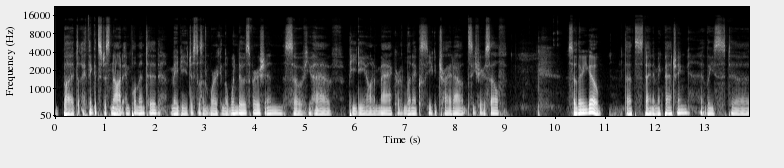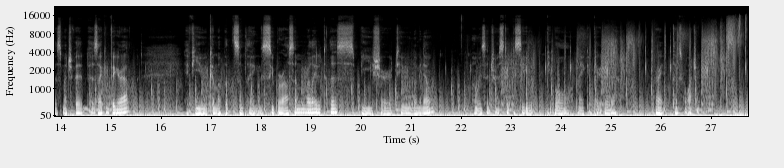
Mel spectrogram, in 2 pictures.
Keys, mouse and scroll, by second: 10.1 click.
